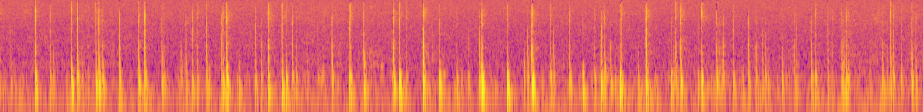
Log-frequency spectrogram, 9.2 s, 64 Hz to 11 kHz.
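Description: Long painted nails and fingertips tap and scratch the flat top of a hollow, rectangular white plastic binaural microphone housing, an ear-to-ear SR3D unit with silicone ears on both ends. The result is a quick, irregular run of dry, short clicks with a hollow low body and brief high ticks, over soft scratching between them. The clicks die away almost instantly.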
